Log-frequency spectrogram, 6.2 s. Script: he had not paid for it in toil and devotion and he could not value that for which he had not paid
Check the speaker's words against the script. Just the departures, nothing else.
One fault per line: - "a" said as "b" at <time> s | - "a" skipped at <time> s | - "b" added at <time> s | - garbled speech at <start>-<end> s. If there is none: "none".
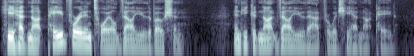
- "and" said as "value" at 1.8 s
